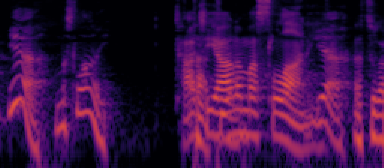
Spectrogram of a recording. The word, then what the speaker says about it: Maslany: It's her first name is Tatiana Maslany. Yeah, Maslany. Tatiana Maslany. Yeah, that's what I'm gonna say. Anyways, Tatiana She Maslany plays She-Hulk.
